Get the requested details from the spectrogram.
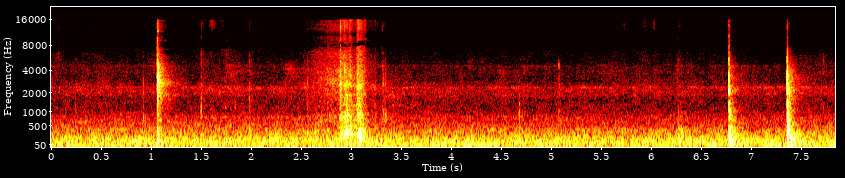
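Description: A hoe chops into soil.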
